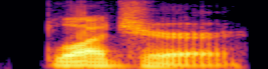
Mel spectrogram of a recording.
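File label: "bludger", American English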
